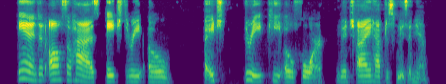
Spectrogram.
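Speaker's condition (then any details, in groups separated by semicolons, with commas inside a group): No condition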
